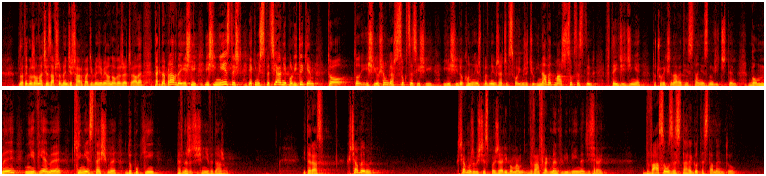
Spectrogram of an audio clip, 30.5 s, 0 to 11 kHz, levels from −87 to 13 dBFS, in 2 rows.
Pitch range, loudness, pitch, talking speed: 150-195 Hz, -26 LUFS, 165 Hz, 155 wpm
